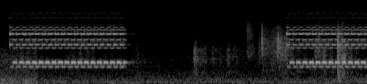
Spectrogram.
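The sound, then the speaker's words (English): A telephone in a man's office, where he sits at a desk, rings loudly with a bright, trilling electronic bell, two long rings separated by a short pause filled with faint rustling and clatter, and no voices; he then answers it. “He answers his phone.”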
